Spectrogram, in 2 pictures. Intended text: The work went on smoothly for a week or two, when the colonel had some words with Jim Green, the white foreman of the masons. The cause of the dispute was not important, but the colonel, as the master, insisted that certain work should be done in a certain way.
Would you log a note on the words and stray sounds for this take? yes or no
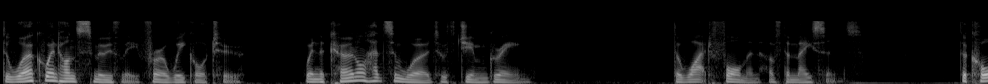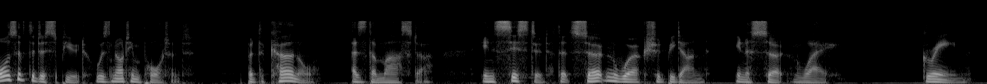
yes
